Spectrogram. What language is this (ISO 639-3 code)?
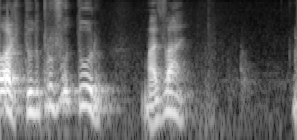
por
